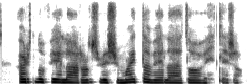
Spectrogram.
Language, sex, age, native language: Icelandic, female, 12, Icelandic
